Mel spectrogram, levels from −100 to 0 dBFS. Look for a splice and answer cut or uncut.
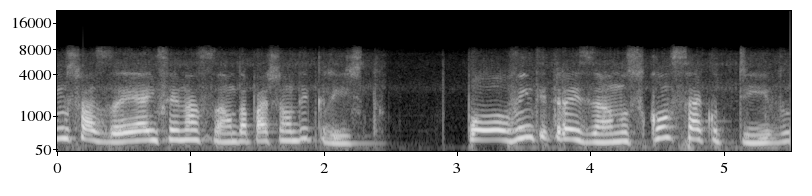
uncut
